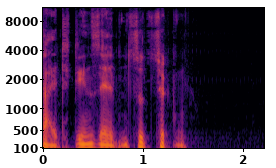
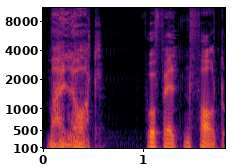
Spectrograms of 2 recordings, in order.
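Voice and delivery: ordinary delivery

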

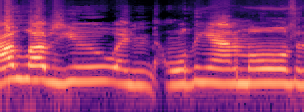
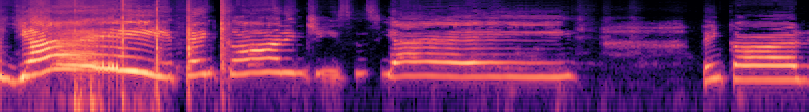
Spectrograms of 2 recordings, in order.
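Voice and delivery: joyful cheer; 7 semitones higher, much slower than usual. Real, not acted. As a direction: cheer in relief for someone's good news. Cheers at good news about dog.

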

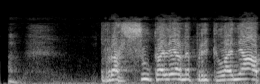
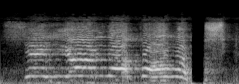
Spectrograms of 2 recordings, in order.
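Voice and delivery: urgent high shouts for help; calling for help; 8 semitones higher, slower than usual. Acted. Servant shouts to his master for help, alarmed. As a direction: yell for the master to come.

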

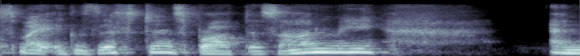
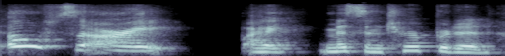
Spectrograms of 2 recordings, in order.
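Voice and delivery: high-pitched, throwaway mock sorry; mock apology; 7 semitones higher than usual. Mimicking the man's excuse after hurting someone, mock apology. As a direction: toss off an apology in a raised pitch. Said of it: "and I said".

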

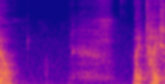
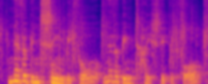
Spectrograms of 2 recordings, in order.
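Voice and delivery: excited; 6 semitones higher, 4 dB louder than usual. Real, not acted. Hyping a new flavour.

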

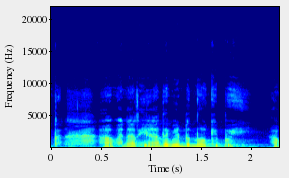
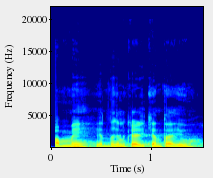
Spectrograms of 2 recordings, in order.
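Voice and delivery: louder, higher call for food; raised-voice request to mum; calling out to mother; 5 semitones higher, 6 dB louder than usual. A narrator's reading. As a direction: call into the kitchen. Brother calls mother for food.

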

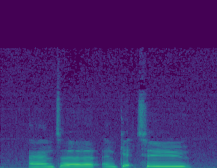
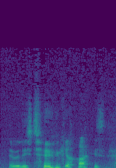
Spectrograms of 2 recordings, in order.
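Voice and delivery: laughing through the line. Acted. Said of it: "I fucked it up".

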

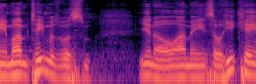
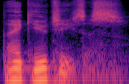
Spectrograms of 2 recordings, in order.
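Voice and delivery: much lower and softer, slow; soft aside; 8 semitones lower, 9 dB quieter, slower than usual. Real, not acted. Preacher thanking Jesus quietly between lines, hushed and low. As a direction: breathe it out under your breath.

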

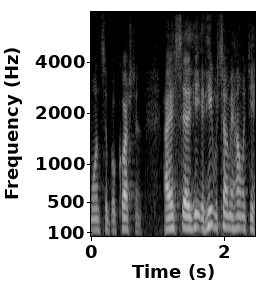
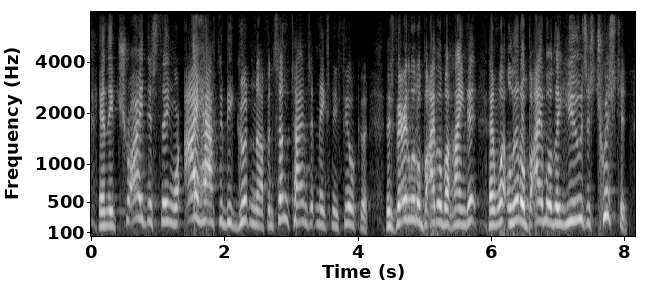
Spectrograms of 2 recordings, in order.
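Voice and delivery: higher, louder fervent preaching; preaching at full force; 6 semitones higher, 5 dB louder than usual. Acted. Pastor preaching about false religion to hurting listeners, fervent. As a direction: press the point on frustrated listeners.

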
